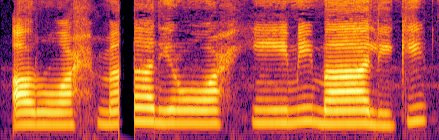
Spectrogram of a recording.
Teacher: میں میم کی زیر کو بھی پڑھ رہی ہوں اور میں آیت کو ساتھ بھی ملا رہی ہوں · اگر میں آیت کو آگے ملا دوں گی تو الرحیم پہ مد نہیں ہوگی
